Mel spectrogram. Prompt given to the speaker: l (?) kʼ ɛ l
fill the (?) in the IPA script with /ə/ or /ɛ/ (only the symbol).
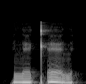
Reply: ɛ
